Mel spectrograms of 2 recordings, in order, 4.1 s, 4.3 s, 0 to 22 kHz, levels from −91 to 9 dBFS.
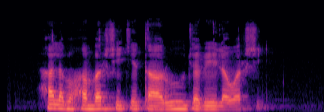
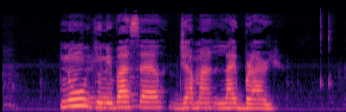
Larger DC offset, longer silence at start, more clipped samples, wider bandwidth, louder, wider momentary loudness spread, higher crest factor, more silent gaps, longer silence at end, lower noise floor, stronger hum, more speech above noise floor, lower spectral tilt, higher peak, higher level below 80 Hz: neither; second, 0.5 s vs 0.75 s; neither; second, 9.4 kHz vs 13 kHz; about the same, -23 LUFS vs -22 LUFS; about the same, 10 LU vs 9 LU; about the same, 20 dB vs 20 dB; neither; about the same, 0.8 s vs 0.9 s; first, -70 dBFS vs -60 dBFS; neither; first, 48 dB vs 39 dB; first, -7.5 dB/octave vs -5.5 dB/octave; about the same, -4 dBFS vs -4 dBFS; about the same, -66 dBFS vs -64 dBFS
